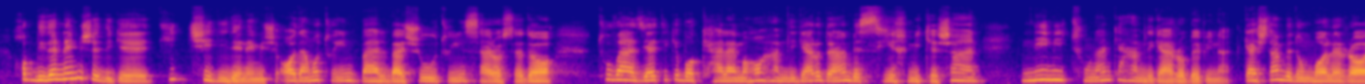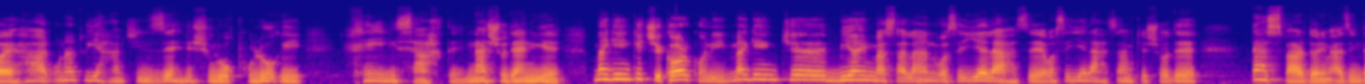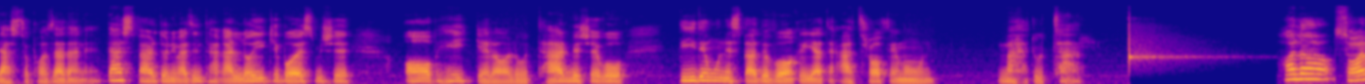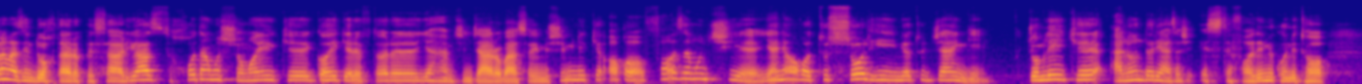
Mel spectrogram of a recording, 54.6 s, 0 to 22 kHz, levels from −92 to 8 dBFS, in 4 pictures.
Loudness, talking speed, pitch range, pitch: -18 LUFS, 150 wpm, 135-200 Hz, 155 Hz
